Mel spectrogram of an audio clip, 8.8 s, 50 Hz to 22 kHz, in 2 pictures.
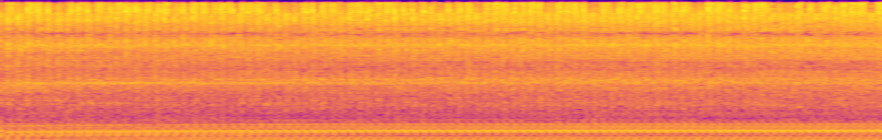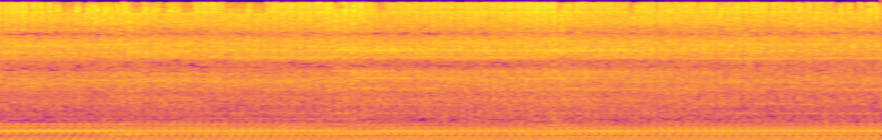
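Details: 1968 Plymouth Barracuda with supercharged big-block on first start, temperature around 170; loud, lumpy running with an uneven beat wandering in pitch as blown head gaskets misfire, headers glowing red.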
